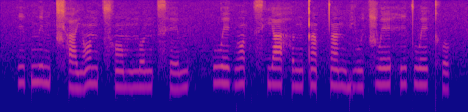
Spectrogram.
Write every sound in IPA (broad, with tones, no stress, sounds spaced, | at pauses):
i˦ p̚ n̪ i˥˧ n t͡ɕʰ a˨˩ j ɔ̃˥˧ n t͡sʰ ɔ̃˧ m n̪ o˧ n t͡sʰ e˨˦ m | w e˥˧ ɡ ɔ̃˦ t̚ t͡sʰ j a˦ h ə˧ ŋ t̪ ã˦ p̚ t̪ ã˦ n b j u˧ t͡ɕ w e˦ h i˥˧ t̪ w e˦ kʰ o˨ k̚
